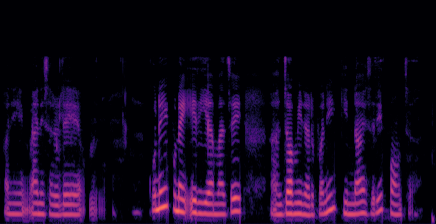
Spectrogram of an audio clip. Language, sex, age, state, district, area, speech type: Nepali, female, 30-45, West Bengal, Darjeeling, rural, spontaneous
